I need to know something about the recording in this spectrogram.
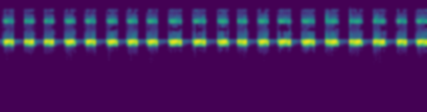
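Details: Two crickets stridulating up close: crisp, evenly spaced shrill chirps, around four to five per second, each a short bright burst; nothing else audible.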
